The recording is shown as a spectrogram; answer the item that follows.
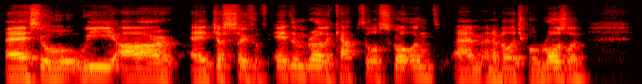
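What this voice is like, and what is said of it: Scottish accent. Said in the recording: “as you'll hear by my accent, it's from Scotland”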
